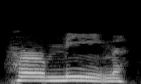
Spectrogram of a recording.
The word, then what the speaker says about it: Hermine: I found out the absolute, unequivocally correct pronunciation of the storm that's bringing rain over the state of Texas is Hermine.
